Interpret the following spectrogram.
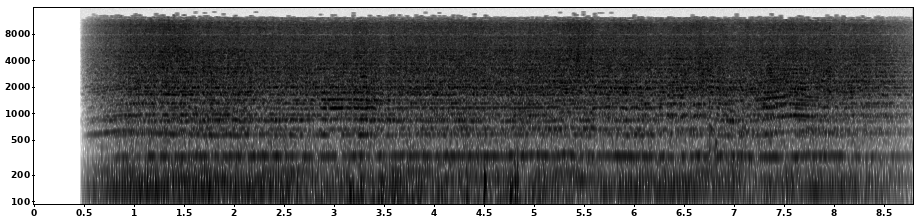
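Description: DJI Mini 2 quadcopter flying, its four propellers giving a steady multi-toned buzz with slight shifts in pitch near the end.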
